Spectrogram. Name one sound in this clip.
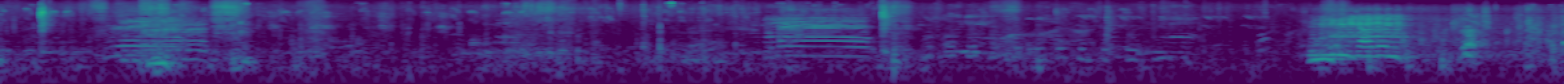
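Sheep bleat nearby.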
